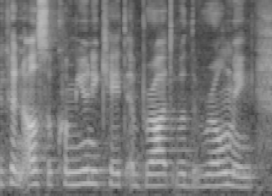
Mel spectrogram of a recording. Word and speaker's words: Roaming: Roaming is an English word and for this reason we have to pronounce it the English way. Okay, roaming. So we don't say it as it would be in German like roaming or so it's roaming.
